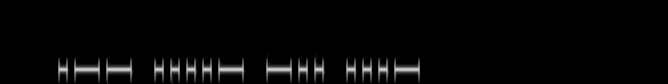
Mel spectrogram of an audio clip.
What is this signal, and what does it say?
Morse code, heard as a keyed tone, about 15 wpm, 700 Hz. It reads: W4DV
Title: USA Call Signs - 4 Characters - Repeated 2x - 15wpm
